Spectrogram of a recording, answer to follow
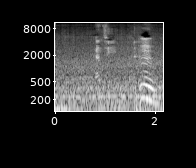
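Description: Steady low hum of a car's road and engine noise from inside the cabin while driving on a highway. A short falling voice sound comes near the end.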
